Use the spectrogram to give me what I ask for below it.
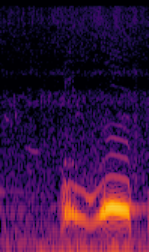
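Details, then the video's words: Single drawn-out coo from a spotted dove, a lure call used to teach captive doves, wavering low then swelling into a louder, steady mellow tone before stopping abruptly. "Suara Pikat Tekukur cocok jadi Masteran"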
